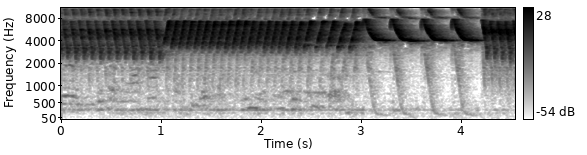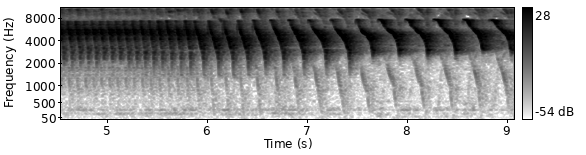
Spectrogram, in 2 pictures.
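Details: Canary song used to stimulate lazy canaries to sing: long fast trills at high pitch, changing into rapid repeated descending sweeps about four per second, with a brief burst of clipped rising notes midway.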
